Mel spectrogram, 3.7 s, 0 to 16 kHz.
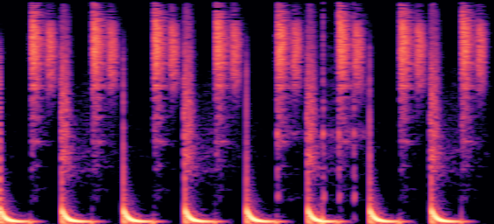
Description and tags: BFA Rush Kick Loop 02 130
k, solo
